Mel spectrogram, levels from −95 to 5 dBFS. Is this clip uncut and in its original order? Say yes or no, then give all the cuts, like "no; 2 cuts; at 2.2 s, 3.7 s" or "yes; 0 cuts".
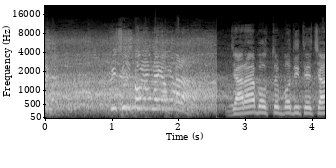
no; 1 cut; at 2.6 s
